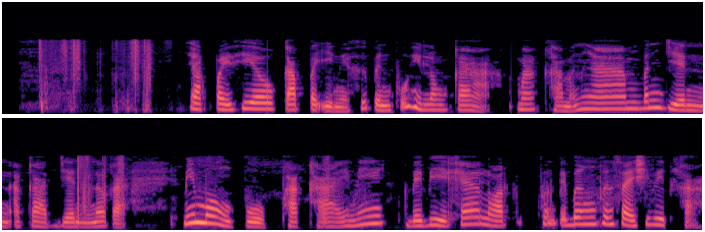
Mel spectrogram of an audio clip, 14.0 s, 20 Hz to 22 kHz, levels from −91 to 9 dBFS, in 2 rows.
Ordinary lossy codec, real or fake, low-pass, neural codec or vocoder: none; real; 5.4 kHz; none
